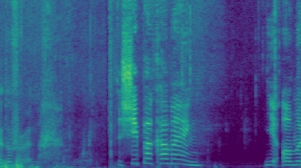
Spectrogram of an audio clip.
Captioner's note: excitedly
